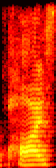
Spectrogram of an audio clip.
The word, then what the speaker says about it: pi: Where did the pies get in? Why does Judy-Ann and Tom want to feed us pies today? Well, it's a homophone in English. They sound the same.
